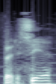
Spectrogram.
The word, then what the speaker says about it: Boudicea: Of course, there are two pronunciations of her name, Boudicea, which is what I was taught in school, and Boudica, which has become more and more prevalent in recent years.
